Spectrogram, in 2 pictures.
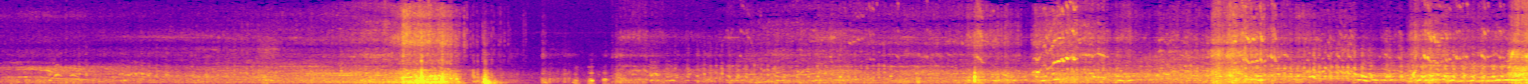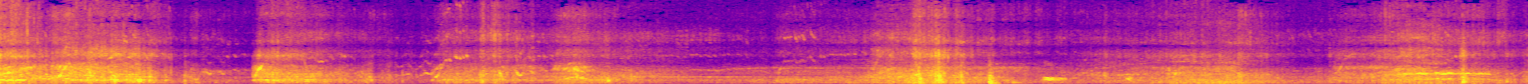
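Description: Radio-controlled scale trucks driving over coarse gravel, with people talking in the background; a loud burst about four seconds in.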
